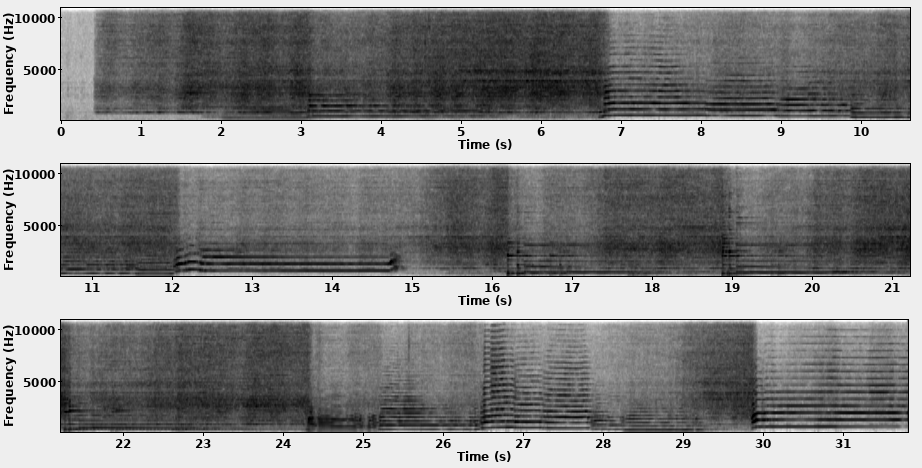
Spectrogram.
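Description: Cornet, hollow-body electric guitar and drums playing jazz together, with sustained, bending melodic notes over cymbal wash. The music starts about half a second in after a near-quiet moment, and briefly drops in level around the middle.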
